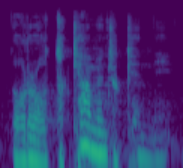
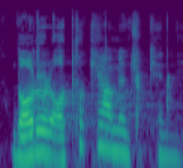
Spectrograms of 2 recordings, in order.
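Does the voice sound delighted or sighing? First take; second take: sighing; delighted. First: It is said with a deep, heavy sigh. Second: It is said in a fond, delighted tone. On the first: The speaker is deeply grieved by the listener. The speaker calls it right. "깊은 탄식을 하시는 겁니다" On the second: The speaker adores the listener. The speaker calls it wrong. "이게 막 좋아서 이뻐가지고"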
